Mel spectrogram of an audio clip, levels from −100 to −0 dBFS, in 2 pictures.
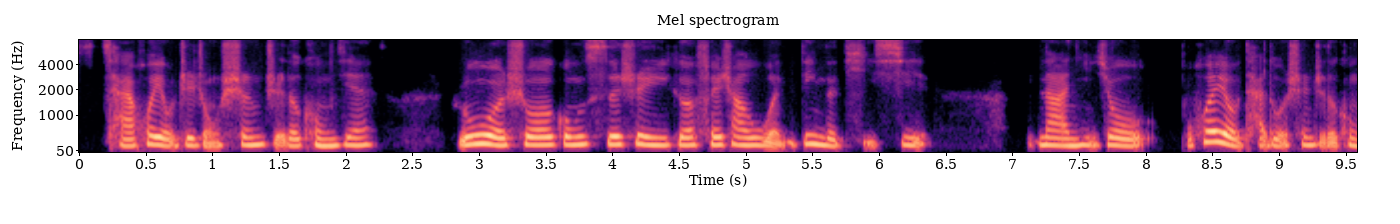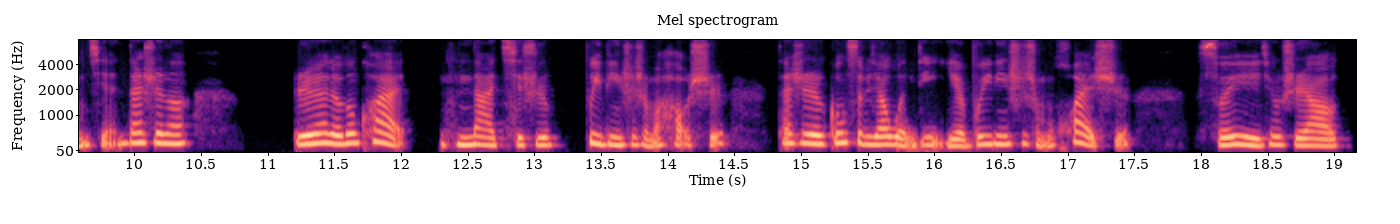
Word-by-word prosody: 才 180 -1 -4
会 215 +3 +3
有 185 -3 +4
这 190 +1 -1
种 - - -4
升 210 +1 -1
职 225 - -4
的 180 -1 -1
空 185 -1 0
间。 205 +1 -3 0.6
如 215 - +4
果 225 -5 +7
说 205 +1 +2
公 215 0 +2
司 220 -1 +2
是 215 -1 +1
一 200 -1 +1
个 200 0 0
非 205 +1 0
常 200 -2 0
稳 250 -1 -2
定 230 0 +1
的 180 - 0
体 255 +8 -12
系， 225 -1 -6 0.8
那 200 -2 +1
你 200 +2 +1
就 200 - -1 0.2
不 - - -11
会 285 0 +4
有 235 -7 +6
太 190 - -8
多 190 +3 -3
升 210 -1 -5
职 235 - -5
的 - - -3
空 195 -1 -3
间。 230 +3 -6
但 260 0 +2
是 260 -1 +1
呢， 245 0 +1 0.8
人 225 +2 +6
员 255 +1 +5
流 235 -2 +6
动 250 +2 +4
快， 265 -5 -1 0.3
那 210 -2 +2
其 190 +1 -5
实 200 0 -3 0.2
不 - - 0
一 240 - +4
定 210 -2 +1
是 210 +1 -6
什 190 - -4
么 - - -2
好 205 - -6
事， 210 +3 -6 0.3
但 250 - -1
是 245 -2 +4
公 260 +3 +2
司 270 -1 -1
比 215 - 0
较 215 0 +4
稳 205 -4 +1
定， 205 +1 -4
也 180 -3 +1
不 190 +6 -2
一 225 - 0
定 225 -1 +1
是 240 +1 -8
什 195 - -7
么 190 0 -5
坏 275 +6 -2
事， - - -7 0.5
所 200 - -1
以 210 -3 +4
就 210 +3 -3
是 200 -2 -1
要 185 -1 -1
210 Hz, 245 characters per minute, -18 LUFS, 200-230 Hz, 0.8 s, 果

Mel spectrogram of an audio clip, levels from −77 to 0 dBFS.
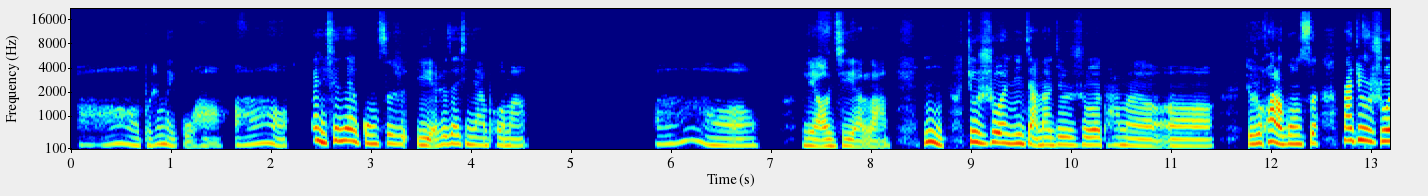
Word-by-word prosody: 哦， 215 0 -10
不 190 - -9
是 220 - -7
美 225 -5 -3
国 150 -4 -14
吼。 - - -11 0.3
哦， 220 -1 -7 0.2
那 340 - +2
你 290 - +9
现 330 +5 +3
在 325 -2 +6
公 250 -2 0
司 245 +2 -3
是 225 -2 -6
也 200 -5 -1
是 225 - -2
在 240 0 -1
新 230 -1 -4
加 210 -2 -4
坡 200 0 -6
吗？ 185 0 -7 1.3
哦， 225 - -8 0.4
了 180 -3 0
解 180 -1 -3
了。 160 +3 -6 0.3
嗯， 280 -7 +5 0.2
就 295 -1 +6
是 265 - +3
说 275 0 +5
你 250 0 +3
讲 240 -5 0
到 210 0 -1
就 220 +2 -1
是 210 - -2
说 210 0 +1
他 205 +1 -11
们 205 -2 -2
嗯， 180 0 -3 0.3
就 235 - 0
是 250 - +4
换 305 +4 +7
了 235 - +8
公 235 0 +3
司， 250 +2 0 0.2
那 335 0 +6
就 350 +1 +8
是 325 - +6
说 315 +2 +6
220 Hz, 220 characters per minute, -21 LUFS, 190-250 Hz, 1.3 s, 你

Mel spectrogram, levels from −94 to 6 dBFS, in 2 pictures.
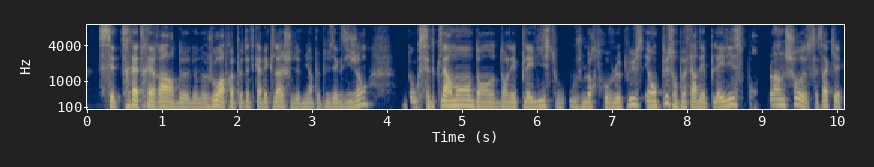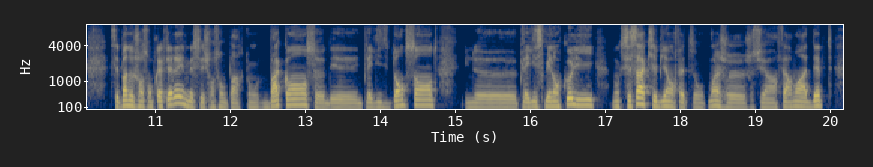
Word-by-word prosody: C'est 130 -1 +2
très, 140 +2 +7
très 130 -2 +3
rare 120 -1 +4
de 110 0 -3
de 110 - -6
nos 110 +1 -6
jours. 140 +5 +5
Après, 130 - +2
peut-être 115 +2 -8
qu'avec 115 +1 -3
l'âge, 125 -2 +1
je - - -6
suis 110 - -10
devenu 110 0 -6
un 105 - -5
peu 110 - -9
plus 115 +2 -7
exigeant. 115 +11 -3 0.5
Donc, 130 0 -6
c'est 135 - +1
d 120 - -9
clairement 150 +1 +5
dans 120 -3 -2
dans 115 +2 -5
les 115 -1 -2
playlists, 125 +2 -3
où 110 +1 -13
où 125 - -9
je 110 - -11
me 120 - -1
retrouve 115 0 -7
le 115 - -1
plus. 165 +4 -2
Et - - -3
en 130 0 +3
plus, 195 -1 -2
on - - -1
peut 120 0 -4
faire 120 0 +1
des 115 - -1
playlists 135 +8 -1
pour - - -24
plein 160 0 -1
de 160 - -1
choses. 150 - 0
C'est 110 - -11
ça 140 +3 +1
qui 130 -4 -3
est 110 - -5 0.3
c'est - - -2
pas 150 0 +6
nos 145 - +3
chansons 130 -1 -3
préférées, 170 +10 +4
mais 130 -5 -1
c'est 120 0 -6
des - - -5
chansons 115 +1 -8
par 105 -1 -6
ton 115 -2 -11
vacances. 160 +2 +3
Heu 105 -1 -3
des 105 0 -5
playlists 115 -3 -7
dansantes, 155 +1 +2 0.4
une, 115 +1 -9
heu, 110 -1 -3
playlist 120 +4 -2
mélancolie. 155 +4 +3 0.2
Donc, 130 0 -6
c'est 135 - +1
ça 185 +2 +10
qui 175 -6 -4
est - - +1
bien 135 +2 +1
en 125 - -2
fait. 115 -2 -4
Donc 110 -2 -10
moi, 140 +1 +1
je 110 -2 -5
je 100 - -16
suis 115 +3 -7
un 110 -1 -6
fervent 130 +2 -1
adepte 135 +4 +1
125 Hz, 255 wpm, -23 LUFS, 115-140 Hz, 0.5 s, ça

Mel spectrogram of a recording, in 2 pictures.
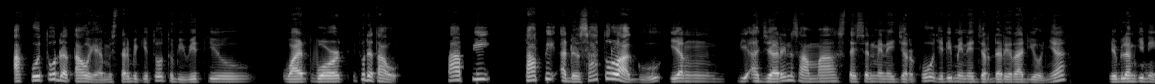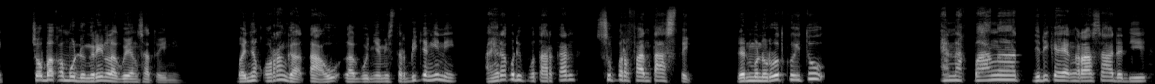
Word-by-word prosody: aku 155 +6 +3
tuh 230 +5 0
udah - - +3
tahu 140 -3 +1
ya 110 - -3
Mr. 115 +3 -5
Big 130 0 -6
itu 180 - -4
"To 140 - -8
Be 115 - -8
with 125 +4 -6
You," 130 -1 -6 0.2
"White 130 +1 +3
world," 140 0 +5
itu 235 - -5
udah - - +3
tahu. 460 - +1 0.5
Tapi 240 +6 +1 0.3
tapi 205 +7 +2
ada 155 -6 0
1 235 - +1
lagu 115 - +5
yang 140 -2 -2 0.2
diajarin 150 +4 +1
sama 140 -3 -2
stasiun 130 -1 -4
manajerku. 130 +6 -4
Jadi 130 +2 -3
manajer 130 -3 -3
dari 120 -1 -1
radionya 115 - -2 0.5
dia - - +2
bilang 140 0 +3
gini, 135 -5 -5 0.2
"Coba - - +3
kamu 185 -1 0
dengerin 155 +4 +3
lagu 145 -5 +3
yang 130 -2 0
satu - - -6
ini, 100 -3 -15 0.6
banyak 170 +6 +1
orang 195 +7 0
enggak - - 0
tahu 135 +7 +2
lagunya 135 +1 -2
Mr. 140 -1 -4
Big 195 +2 -7
yang 220 -1 +4
ini." 175 -8 -3 0.3
Akhirnya 170 +9 0
aku 230 - +4
diputarkan 175 +3 -2 0.2
"Superfantastic" 185 -4 0 0.4
dan 160 +2 +6
menurutku 185 +6 +4
itu 255 - 0 1.2
Enak 190 -1 -3
banget, 210 +3 +2
jadi 180 +4 -2
kayak 185 -3 +4
ngerasa 170 +2 +3
ada 160 - +1
di 155 +1 -2
155 Hz, 165 wpm, -24 LUFS, 130-190 Hz, 1.2 s, dan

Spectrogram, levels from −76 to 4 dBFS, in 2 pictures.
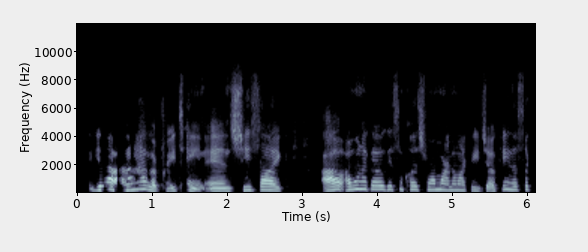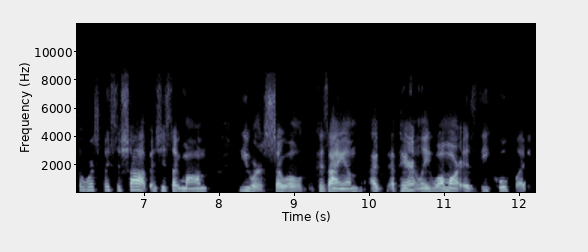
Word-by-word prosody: Yeah, 230 +3 0 0.3
and 210 +3 0
I - - -2
have 270 -3 +1
a 185 - +4
preteen, 170 -2 -4
and 170 0 +2
she's 215 +4 -4
like, 215 -5 +4 0.5
"I - - +7
I 240 -2 +3
wanna 270 +2 +1
go 260 0 +1
get 245 -1 -5
some 250 +1 -9
clothes 245 -1 -4
from 230 -1 -2
Walmart," 230 -2 0
and 210 - -4
I'm 215 - -4
like, 205 -3 -4
"Are - - -8
you 180 - -8
joking? 175 +11 -4
That's, 235 +1 -6
like, 245 -1 -9
the 220 - -6
worst 215 +2 -5
place 220 -1 -7
to 210 - -8
shop," 230 +4 +4
and - - -5
she's 200 -2 -6
like, 185 -3 +1
"Mom, 165 +1 +1 0.4
you 185 -1 -3
are 145 -4 -1
so 165 +2 +1
old," 150 -3 -1
'cause 185 -1 -6
I 170 -3 +7
am. 155 +2 -1
A 165 -1 0
Apparently, 180 0 0
Walmart 170 -1 +3
is 155 -3 -3
the 190 -1 -10
cool 205 0 -2
place. 140 0 -4
190 Hz, 240 wpm, -23 LUFS, 165-230 Hz, 0.5 s, I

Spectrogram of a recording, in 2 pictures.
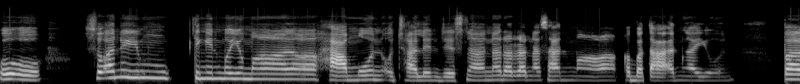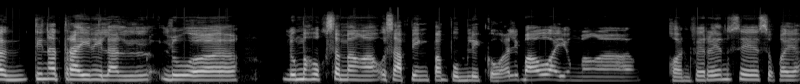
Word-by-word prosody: Oo. 230 -5 +3 0.4
So 290 - +1
ano 305 +3 +3
'yung, 310 -3 0 0.2
tingin 275 -1 0
mo 270 - +1
'yung 260 -1 0
mga 245 -1 +2
hamon 205 +1 +4
o - - -8
challenges 180 -2 -2
na 195 -1 -1
nararanasan 200 -1 +1
mga 185 -1 -3
kabataan 185 -1 +2
ngayon 180 -1 -7 0.6
'pag 235 -3 +6 0.3
tina-try 240 -3 +3
nila 210 -2 0
l 205 +2 -5 0.2
lu 220 0 +1
ah, 205 0 +3 0.5
lumahok 235 0 0
sa 250 - +5
mga 210 -1 -1
usaping 205 -1 -1
pampubliko, 190 -4 -5
halimbawa 215 +2 0
'yung 195 -1 -9
mga 180 -1 -8 0.6
conferences 210 +5 -2
o - - -11
kaya 200 0 -3
205 Hz, 125 wpm, -22 LUFS, 195-235 Hz, 0.6 s, pag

